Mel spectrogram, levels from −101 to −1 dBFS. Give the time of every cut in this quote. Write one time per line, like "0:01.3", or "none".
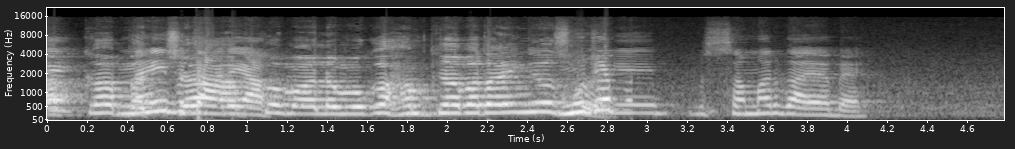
0:02.7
